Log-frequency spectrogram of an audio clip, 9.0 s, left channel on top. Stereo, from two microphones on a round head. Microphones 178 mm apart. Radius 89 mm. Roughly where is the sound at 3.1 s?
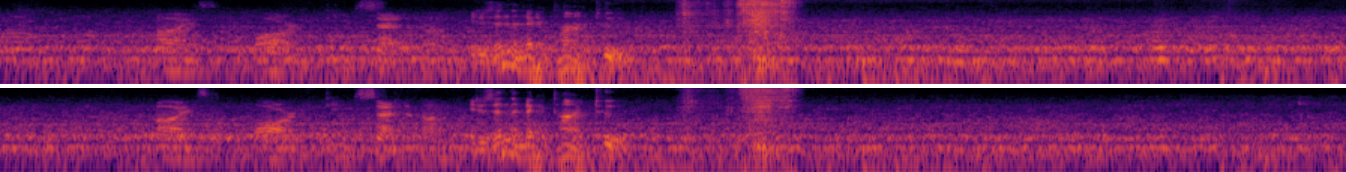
Right.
